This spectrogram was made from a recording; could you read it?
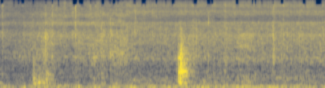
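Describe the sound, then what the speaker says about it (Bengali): Chilli egg masala with capsicum fries in a pan, giving a continuous, even sizzle with a brief louder hiss and scrape of stirring midway. "এখন দিয়ে এটা একটু হালকা দুই তিন মিনিট বাজুন"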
